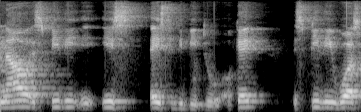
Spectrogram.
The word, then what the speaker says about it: SPDY: Okay, well, you can heard about SPDY, S-P-D-Y, okay, but I think the pronunciation is SPDY.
